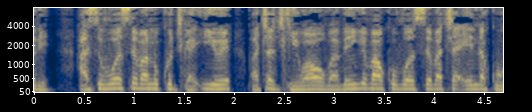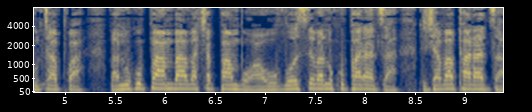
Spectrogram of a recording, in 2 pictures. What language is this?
Shona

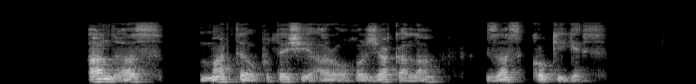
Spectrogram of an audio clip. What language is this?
Laz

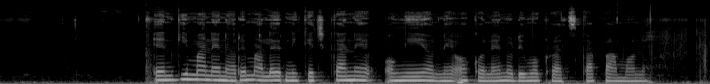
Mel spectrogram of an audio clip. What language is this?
Luo (Kenya and Tanzania)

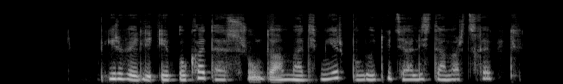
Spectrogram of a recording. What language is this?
Georgian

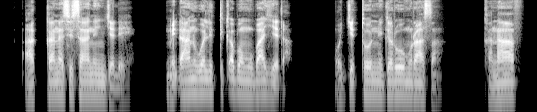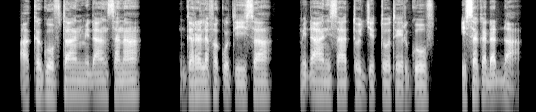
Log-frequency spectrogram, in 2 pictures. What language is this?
Oromo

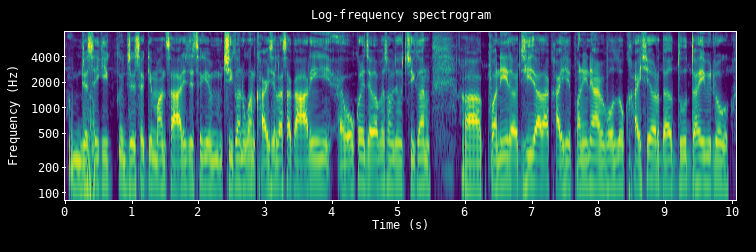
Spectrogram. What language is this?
Maithili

